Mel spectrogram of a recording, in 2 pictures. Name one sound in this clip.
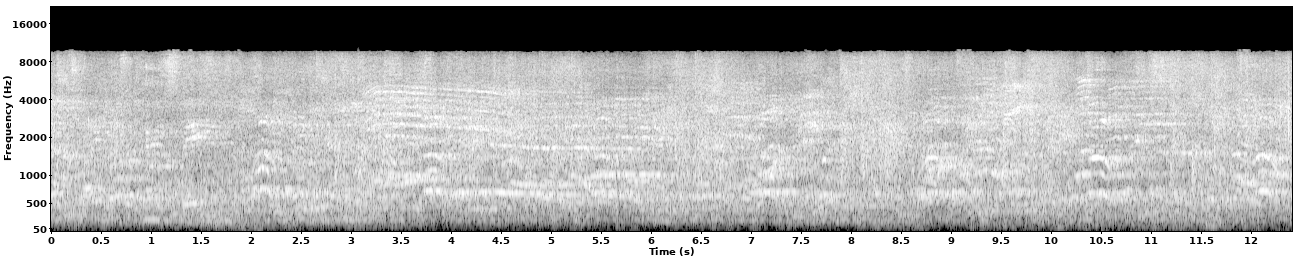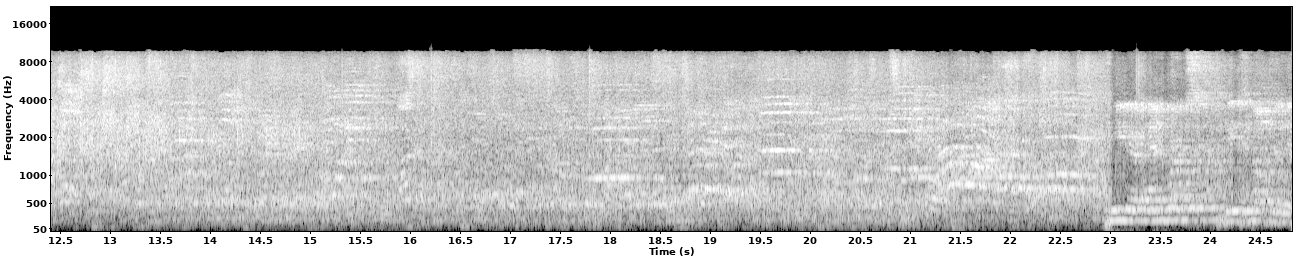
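A crowd of men and women shout and cheer all through a large echoing hall.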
